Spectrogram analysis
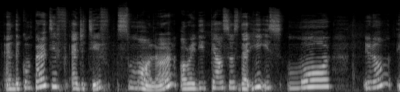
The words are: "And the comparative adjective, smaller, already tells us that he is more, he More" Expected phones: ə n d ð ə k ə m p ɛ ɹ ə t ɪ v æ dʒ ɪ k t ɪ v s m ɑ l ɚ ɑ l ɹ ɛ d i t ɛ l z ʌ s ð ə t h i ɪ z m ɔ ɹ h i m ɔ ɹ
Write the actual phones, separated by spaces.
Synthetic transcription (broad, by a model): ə n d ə k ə m p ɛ ɹ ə t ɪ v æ dʒ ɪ t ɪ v s m ɑ l ɚ ɑ l ɹ ɛ d i t ɛ l s ʌ s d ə t h i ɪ s m ɔ ɹ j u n ɔ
